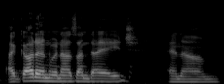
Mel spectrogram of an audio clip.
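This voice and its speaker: A man's voice: medium pitch, fairly even intonation, a little fast, a bit bright, clean tone. A man with a New Zealand accent talking casually and informally, with plenty of slang, as a guest in a conversation. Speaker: podcast guest, hip-hop artist.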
